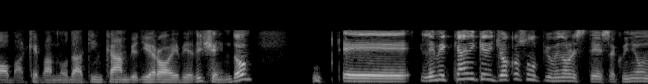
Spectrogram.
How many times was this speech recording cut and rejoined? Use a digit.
1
